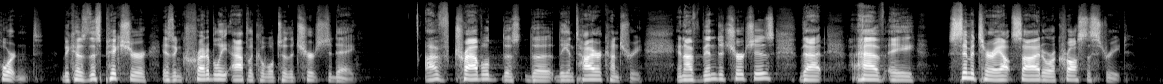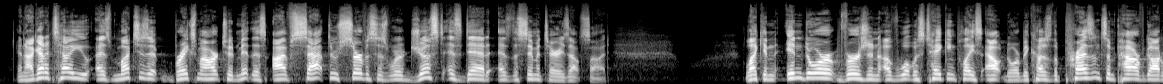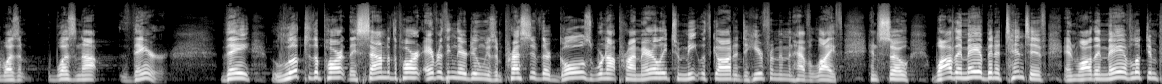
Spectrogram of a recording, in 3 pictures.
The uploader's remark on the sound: Sunday sermon at The Fellowship in Nashville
